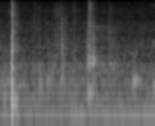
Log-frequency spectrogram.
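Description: A few sharp clicks at a computer keyboard, the loudest just after the start and another a second later, over a faint low hum.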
